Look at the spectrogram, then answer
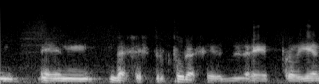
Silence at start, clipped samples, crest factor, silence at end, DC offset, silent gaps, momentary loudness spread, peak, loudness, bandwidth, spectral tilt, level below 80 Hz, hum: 0 s; under 0.1%; 14 dB; 0 s; under 0.1%; none; 7 LU; -4 dBFS; -18 LUFS; 4.9 kHz; -9 dB/octave; -54 dBFS; none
